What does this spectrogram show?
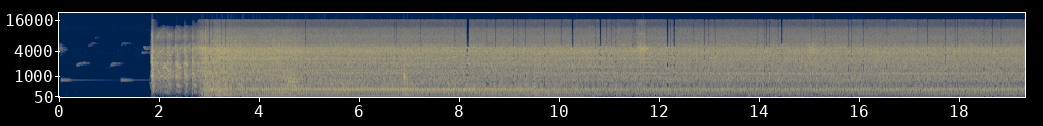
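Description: A 2010 Camaro SS's 6.2-litre V8 is cranked by the starter on a weak battery whose voltage sags to 9 volts. The starter turns it for about a second, starting about two seconds in, and the engine catches with a brief flare in revs. It then settles to a steady idle.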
